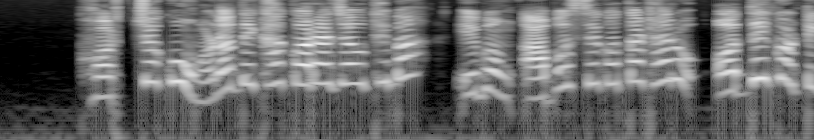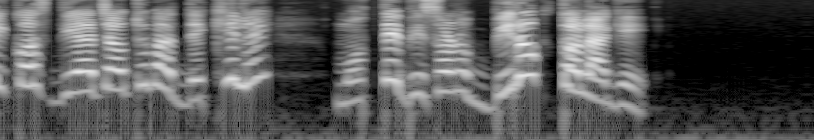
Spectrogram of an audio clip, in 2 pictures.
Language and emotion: Odia, angry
